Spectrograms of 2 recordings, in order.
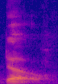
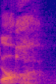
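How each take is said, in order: First: The word ends in a plain vowel sound. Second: The word ends in a rough ch sound. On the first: The speaker calls it right. "letters that don't represent any sounds at all" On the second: The speaker calls it wrong. "most of you probably don't say doch"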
